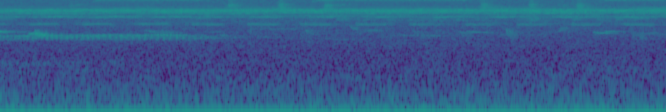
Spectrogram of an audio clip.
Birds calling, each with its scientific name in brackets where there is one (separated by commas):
Hauxwell's Thrush (Turdus hauxwelli), unidentified bird, Cinnamon-throated Woodcreeper (Dendrexetastes rufigula)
